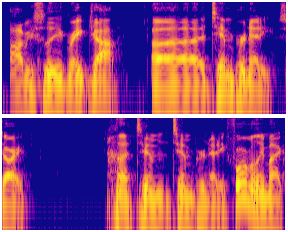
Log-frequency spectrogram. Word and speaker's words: Pernetti: a really impressive job by, I think Tom Marinetti is how you pronounce the name of the American Conference Commissioner. And I think he did obviously a great job. Tim Pernetti, sorry.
